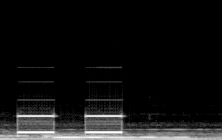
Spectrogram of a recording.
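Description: Two clear electronic beeps from an answering machine in the game Gone Home, each about half a second long with a steady pitch, sounding back to back over a low room hum with no talking.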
